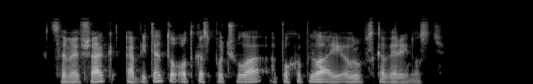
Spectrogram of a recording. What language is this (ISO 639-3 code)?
slk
